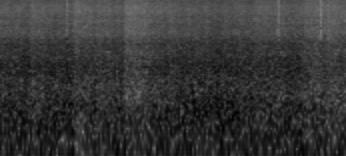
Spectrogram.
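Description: Strong wind buffets the microphone in a constant, loud, broadband roar that barely changes for the whole stretch.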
